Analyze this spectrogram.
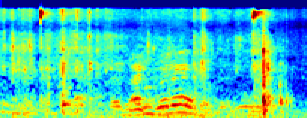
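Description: Metal odds and ends clink as a hand rummages through them.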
